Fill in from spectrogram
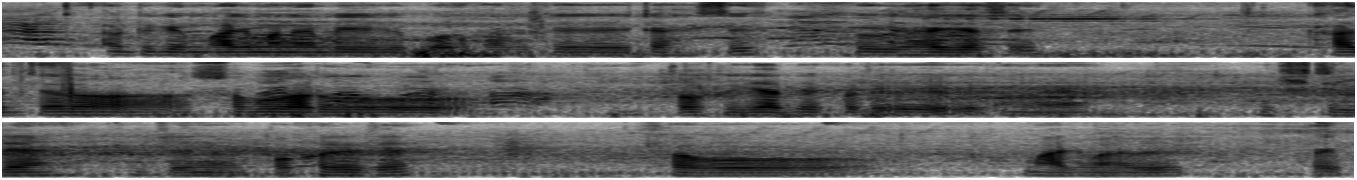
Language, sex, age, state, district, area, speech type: Odia, male, 18-30, Odisha, Balangir, urban, spontaneous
